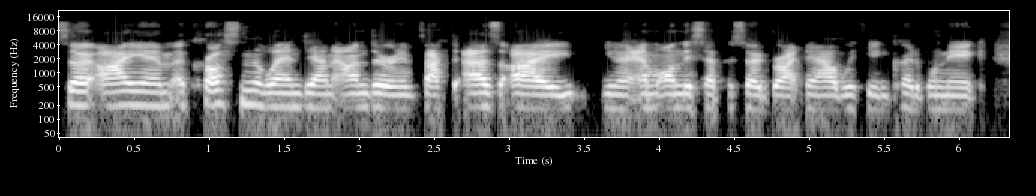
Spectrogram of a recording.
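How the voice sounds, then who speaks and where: A woman's fairly low, monotone voice with a strong Australian accent, flat in intonation, fairly quick and with hardly any pauses. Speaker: life strategist and business mentor. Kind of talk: podcast interview.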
